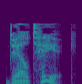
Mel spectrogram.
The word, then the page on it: deltaic: British English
